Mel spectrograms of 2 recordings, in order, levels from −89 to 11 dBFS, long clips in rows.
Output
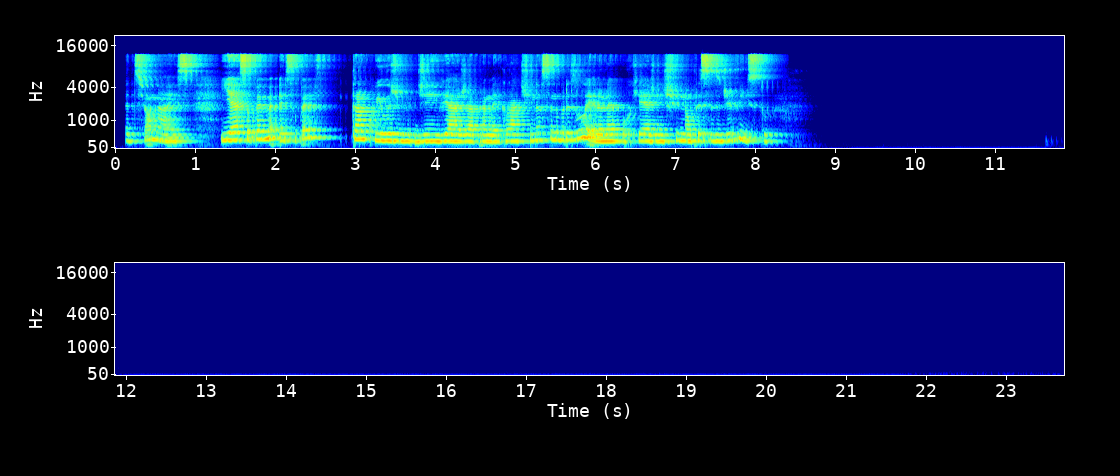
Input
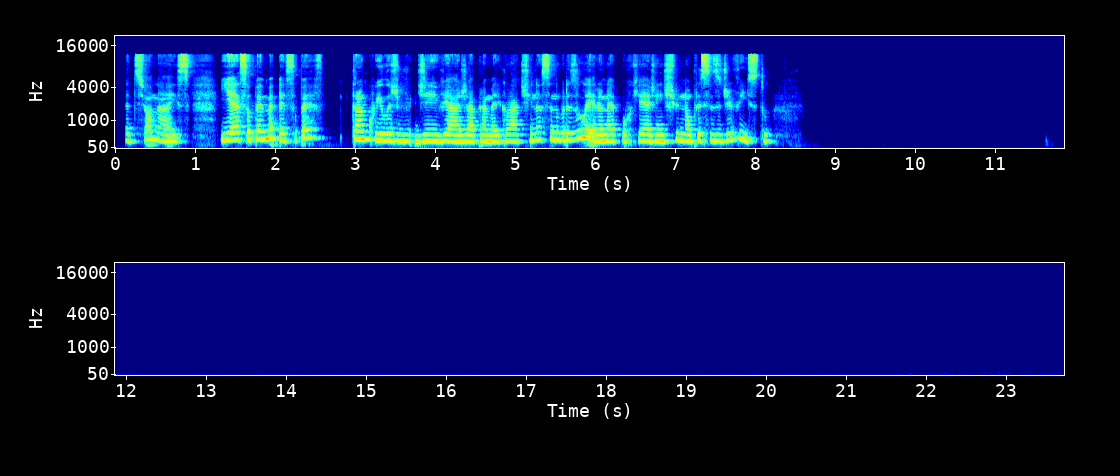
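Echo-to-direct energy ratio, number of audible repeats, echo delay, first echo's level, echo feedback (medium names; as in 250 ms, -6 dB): -4.5 dB, 5, 65 ms, -5.5 dB, 49%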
